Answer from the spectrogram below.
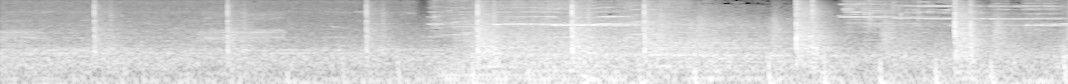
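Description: A hammer pounds hard on the door of a room, about ten sharp, heavy blows at an uneven pace, some with a faint ringing afterward, over a low steady rumble with no one speaking.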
